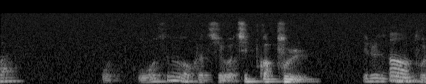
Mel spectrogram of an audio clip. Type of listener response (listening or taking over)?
listening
